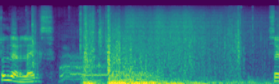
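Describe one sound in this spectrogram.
A crossbow fires with a sharp thwack.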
